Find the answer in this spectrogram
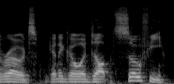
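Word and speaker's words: Sofie: going to go adopt Sophie which is how you pronounce that name I've always said it as Sophia my bad she's just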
